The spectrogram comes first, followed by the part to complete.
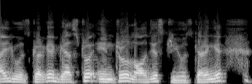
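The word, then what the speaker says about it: gastroenterologist: जो कि गैस्ट्रोलॉजिस्ट बिल्कुल प्रोफेशनल वर्ड नहीं है, तुम गैस्ट्रोलॉजिस्ट ना यूज करके गैस्ट्रोएंट्रोलॉजिस्ट यूज करेंगे। देखो साइलेबल क्या है, गैस्ट्रोएंट्रोलॉजिस्ट, गैस्ट्रोएंट्रोलॉजिस्ट, हम ऐसे इसका प्रोनाउंसिएशन करेंगे।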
